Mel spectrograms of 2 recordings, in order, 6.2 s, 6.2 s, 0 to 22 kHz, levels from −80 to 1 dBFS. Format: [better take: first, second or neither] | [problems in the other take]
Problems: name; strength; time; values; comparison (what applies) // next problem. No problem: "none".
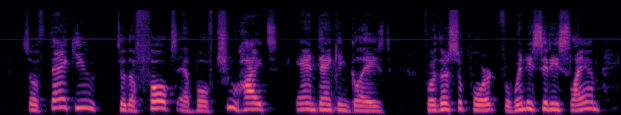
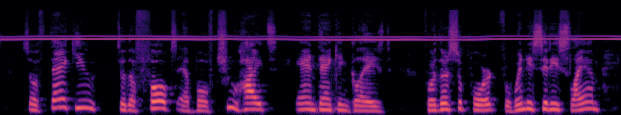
first | high-pitched whine; loud; throughout; 5.5 kHz, 6 dB below the speech; faint in the first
